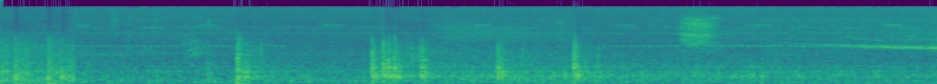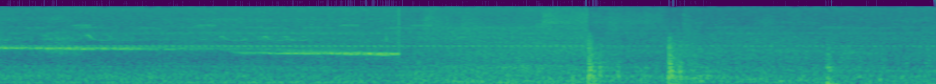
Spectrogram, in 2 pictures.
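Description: Aerial firework shells bursting: a run of sharp bangs in the first three seconds, a lull, then more bangs near the end. In the lull a long whistle falls slowly in pitch over about two and a half seconds.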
